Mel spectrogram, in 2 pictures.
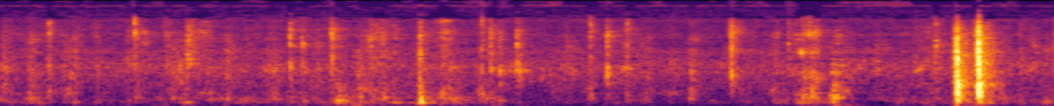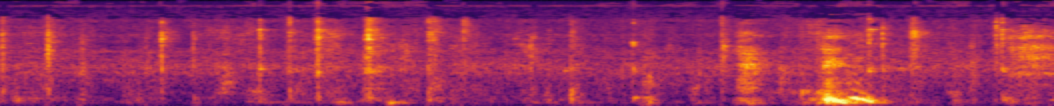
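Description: Close-miked eating sounds of steamed buns being chewed, mixed with many light clicks from a spoon stirring mustard paste in a glass cup. A sharper click comes about five seconds in, and a brief low voice sound falls in pitch near the end.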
